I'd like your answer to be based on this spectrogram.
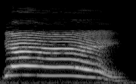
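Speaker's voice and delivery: loud, high cry of joy; excited cheer. Real, not acted. Cheering, friend will try one.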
